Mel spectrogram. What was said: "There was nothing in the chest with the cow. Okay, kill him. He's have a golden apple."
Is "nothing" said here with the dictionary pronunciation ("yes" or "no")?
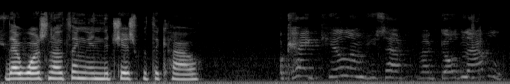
yes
